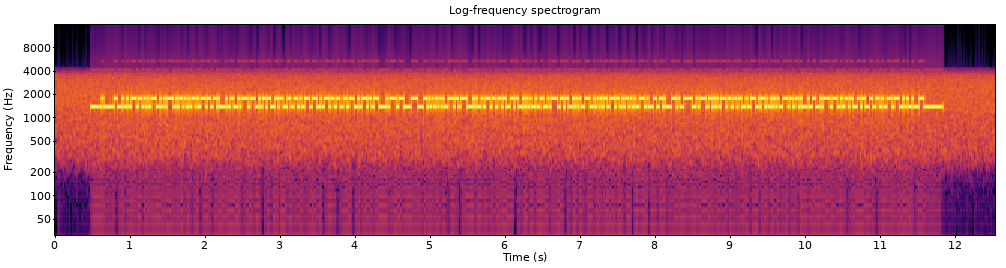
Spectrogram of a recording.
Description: TTY/TDD text telephone tones (45.45 baud Baudot), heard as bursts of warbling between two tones, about 400 Hz shift, 1600 Hz centre. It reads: CARNEDD GWENLLIAN IN MEMORY OF LLYWELYNS DAUGHTER LADY GWENLLIAN.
